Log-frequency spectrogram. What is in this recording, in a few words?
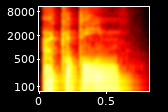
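"academe", English, British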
